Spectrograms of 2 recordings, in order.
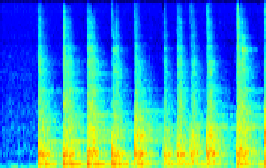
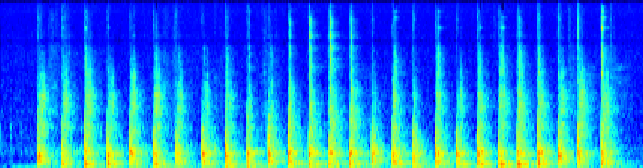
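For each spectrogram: First: tinny steel scuttle panel without sound deadening. Second: sound-deadened steel panel, damped.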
